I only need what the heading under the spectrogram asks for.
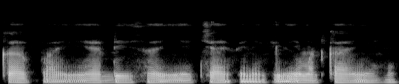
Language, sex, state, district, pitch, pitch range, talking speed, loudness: Hindi, male, Bihar, Araria, 100 Hz, 95-105 Hz, 135 wpm, -18 LUFS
